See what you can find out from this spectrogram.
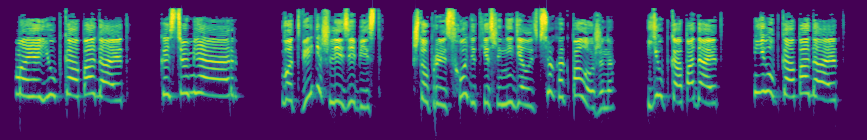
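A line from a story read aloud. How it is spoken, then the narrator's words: Fairy's shriek. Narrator (Russian): визжала фея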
